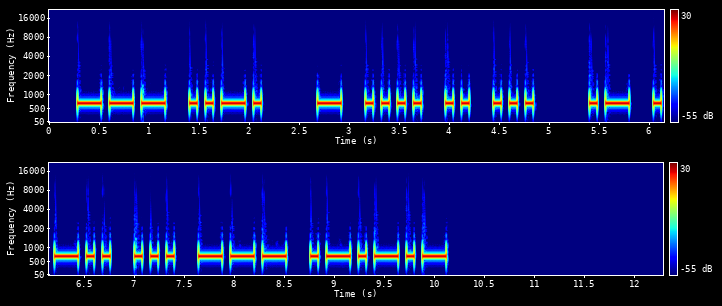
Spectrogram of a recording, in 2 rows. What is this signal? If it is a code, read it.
Morse code, heard as a keyed tone, about 15 wpm, 700 Hz. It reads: OF THIS ALSO.
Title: Sentences from Top 1000 Words - Review Part 1 - 15wpm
